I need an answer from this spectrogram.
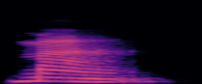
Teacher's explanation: The low-falling tone, ma, means but.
